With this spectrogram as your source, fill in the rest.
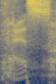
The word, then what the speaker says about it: Shelpin: It's SHELPIN.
